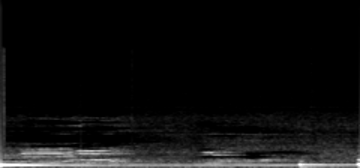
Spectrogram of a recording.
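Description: Instrumental karaoke backing track: a keyboard note struck right at the start and left to ring, fading slowly, with a few faint higher notes over it.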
